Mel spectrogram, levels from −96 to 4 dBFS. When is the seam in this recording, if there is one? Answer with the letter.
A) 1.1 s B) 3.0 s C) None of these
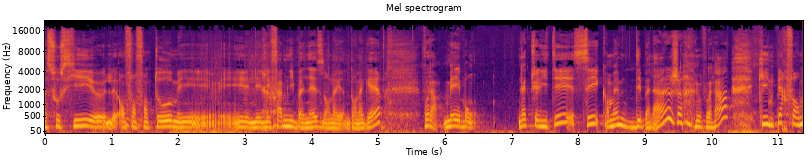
B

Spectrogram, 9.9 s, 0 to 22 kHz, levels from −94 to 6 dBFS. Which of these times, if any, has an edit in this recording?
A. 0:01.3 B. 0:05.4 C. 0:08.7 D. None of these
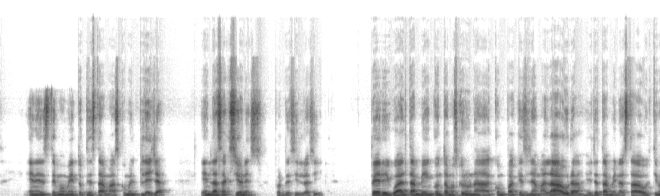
A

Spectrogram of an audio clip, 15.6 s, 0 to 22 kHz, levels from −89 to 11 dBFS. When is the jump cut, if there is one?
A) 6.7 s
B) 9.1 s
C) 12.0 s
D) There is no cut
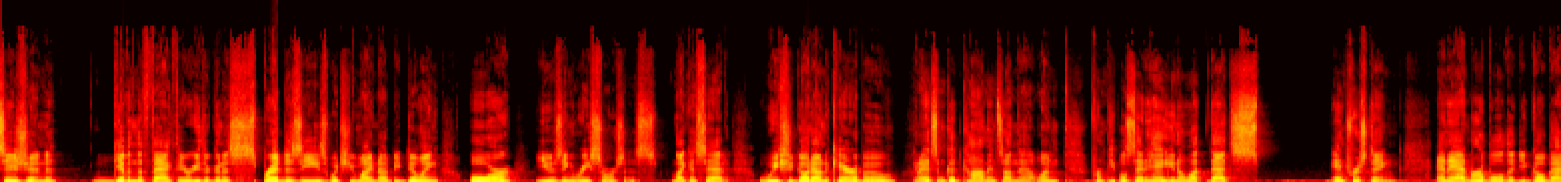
B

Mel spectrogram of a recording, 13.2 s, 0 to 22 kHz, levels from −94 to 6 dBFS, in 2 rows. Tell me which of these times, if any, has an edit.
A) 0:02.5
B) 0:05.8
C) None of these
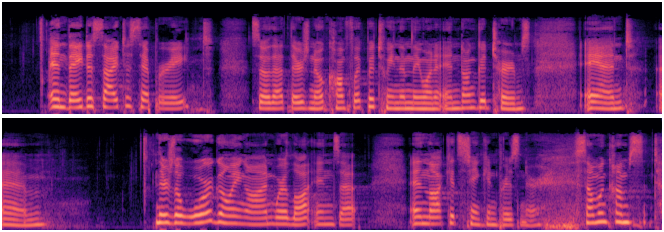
A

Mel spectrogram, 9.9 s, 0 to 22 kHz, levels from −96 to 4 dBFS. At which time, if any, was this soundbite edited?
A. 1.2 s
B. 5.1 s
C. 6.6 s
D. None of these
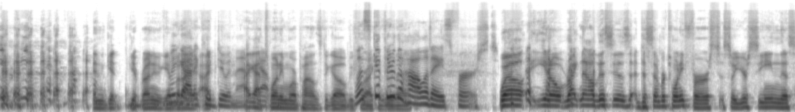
A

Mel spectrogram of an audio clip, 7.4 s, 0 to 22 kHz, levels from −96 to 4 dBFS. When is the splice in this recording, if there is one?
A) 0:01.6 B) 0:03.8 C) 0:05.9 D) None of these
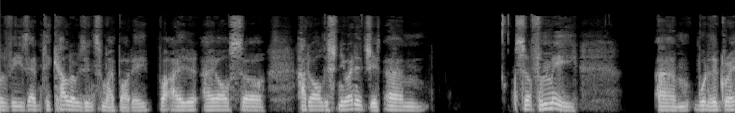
B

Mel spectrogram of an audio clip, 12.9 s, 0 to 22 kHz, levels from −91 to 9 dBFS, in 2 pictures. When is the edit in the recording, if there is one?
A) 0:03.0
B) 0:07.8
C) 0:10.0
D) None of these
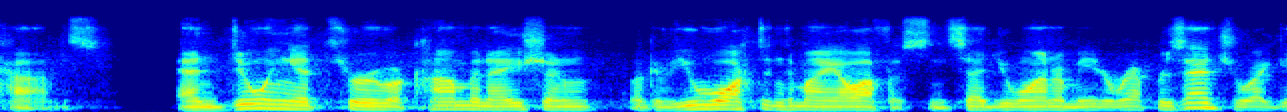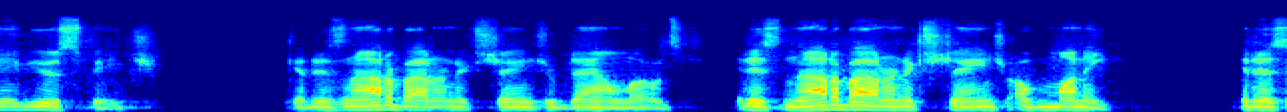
B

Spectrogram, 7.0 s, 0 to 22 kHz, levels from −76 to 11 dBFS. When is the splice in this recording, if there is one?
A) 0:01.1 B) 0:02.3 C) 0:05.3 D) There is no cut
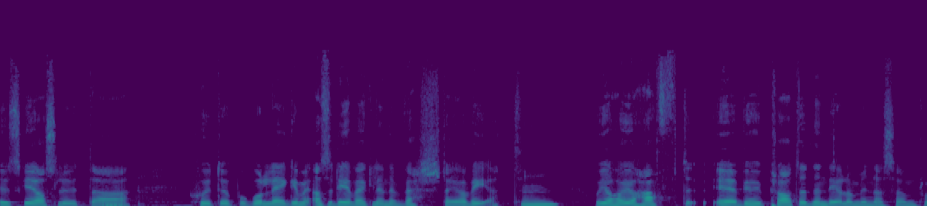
D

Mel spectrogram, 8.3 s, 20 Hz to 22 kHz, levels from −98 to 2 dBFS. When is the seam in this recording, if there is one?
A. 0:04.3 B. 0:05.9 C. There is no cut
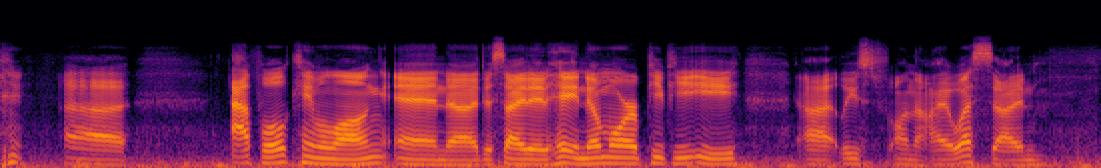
B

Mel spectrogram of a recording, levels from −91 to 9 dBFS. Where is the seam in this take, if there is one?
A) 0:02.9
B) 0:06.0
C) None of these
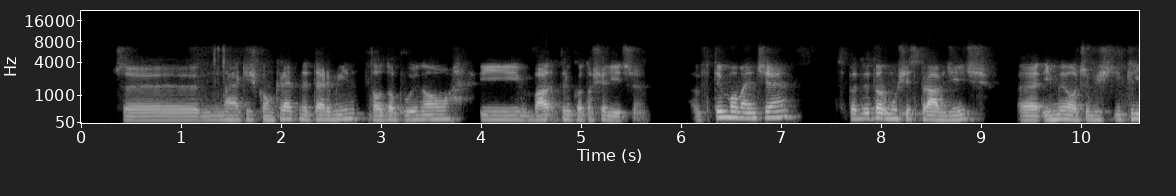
A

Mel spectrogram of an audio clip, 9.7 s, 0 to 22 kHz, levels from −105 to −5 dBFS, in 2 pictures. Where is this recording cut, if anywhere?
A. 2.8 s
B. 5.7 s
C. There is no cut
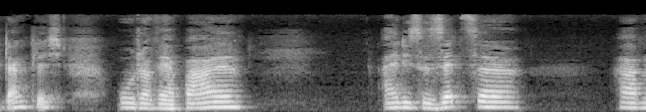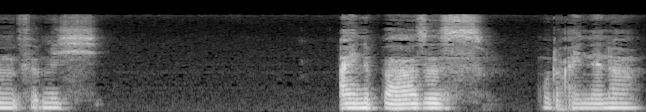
A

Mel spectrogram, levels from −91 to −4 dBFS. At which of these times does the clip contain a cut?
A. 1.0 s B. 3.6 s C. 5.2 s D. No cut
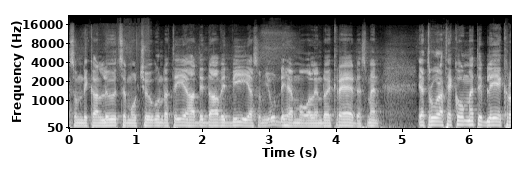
C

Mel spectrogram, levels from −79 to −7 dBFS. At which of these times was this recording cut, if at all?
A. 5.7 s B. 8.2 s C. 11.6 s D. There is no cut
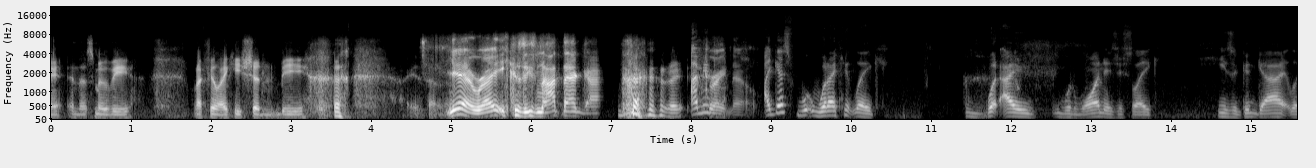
B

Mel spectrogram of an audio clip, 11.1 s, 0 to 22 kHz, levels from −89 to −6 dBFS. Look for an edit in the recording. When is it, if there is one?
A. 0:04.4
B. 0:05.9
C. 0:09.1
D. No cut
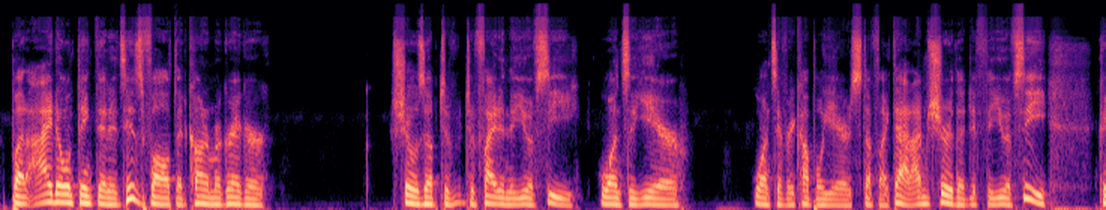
B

